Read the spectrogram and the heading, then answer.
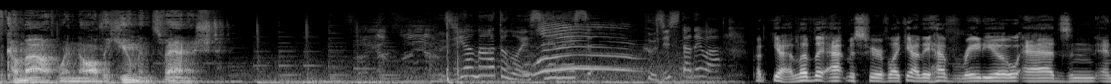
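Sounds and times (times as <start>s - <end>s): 
speech: 0.2s - 2.2s, 7.6s - 11.1s
video game cat meowing: 5.3s - 6.5s.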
